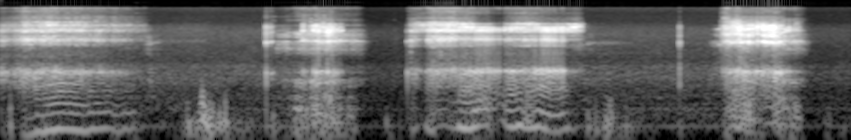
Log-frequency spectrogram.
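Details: Person snoring: loud rattling snores on each breath in, with noisy breaths out between them, about three breath cycles in eight seconds; heavy snoring.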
